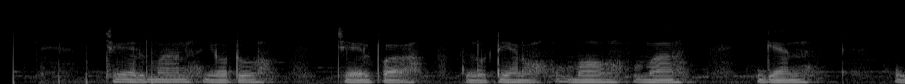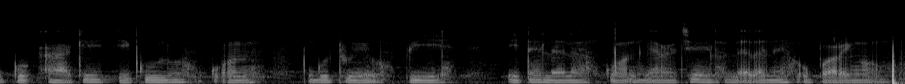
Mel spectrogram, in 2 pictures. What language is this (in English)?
Acoli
